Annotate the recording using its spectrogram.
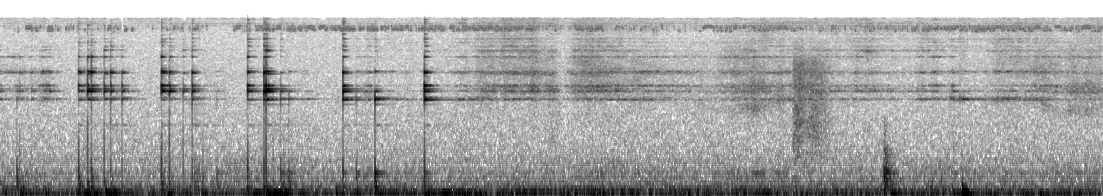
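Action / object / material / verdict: tap / glass jar / glass / none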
